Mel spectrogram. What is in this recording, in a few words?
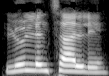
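"lullincal" ergative, Archi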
